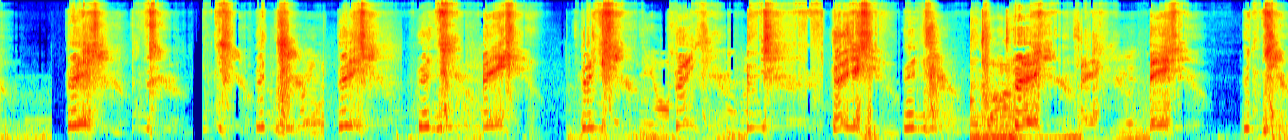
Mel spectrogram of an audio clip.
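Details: Series of sharp, explosive sneezes from different people, many preceded by a quick in-breath, with brief background music; sneezing compilation.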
